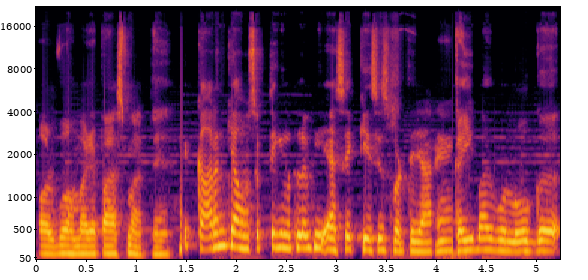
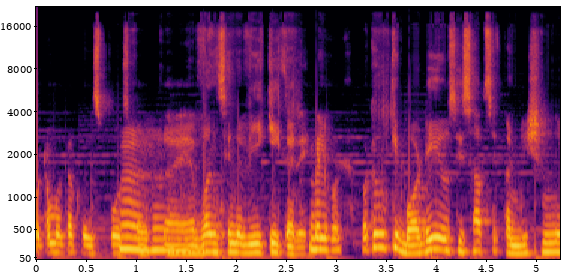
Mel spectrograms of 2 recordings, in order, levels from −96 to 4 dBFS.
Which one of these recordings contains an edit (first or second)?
first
